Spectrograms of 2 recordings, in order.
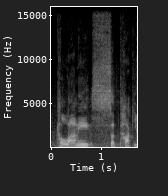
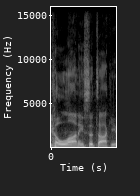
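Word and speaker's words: Kalani Sitake: it i always screw it up i can't pronounce it so kalani sataki kalani sataki that's it i had to pull up the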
